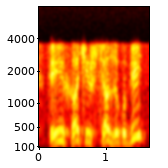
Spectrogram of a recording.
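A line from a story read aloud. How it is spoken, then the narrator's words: Shouting. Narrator (Russian): закричал он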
